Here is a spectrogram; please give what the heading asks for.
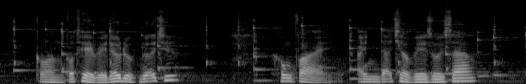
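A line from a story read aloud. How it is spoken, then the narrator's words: Stunned, lowered voice. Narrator (Vietnamese): Anh sững người, hạ giọng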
